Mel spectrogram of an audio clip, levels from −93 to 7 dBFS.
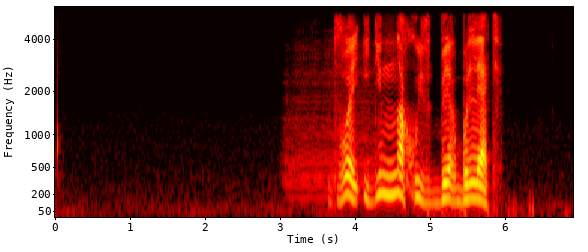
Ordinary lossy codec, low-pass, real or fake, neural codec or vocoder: none; 5.4 kHz; real; none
